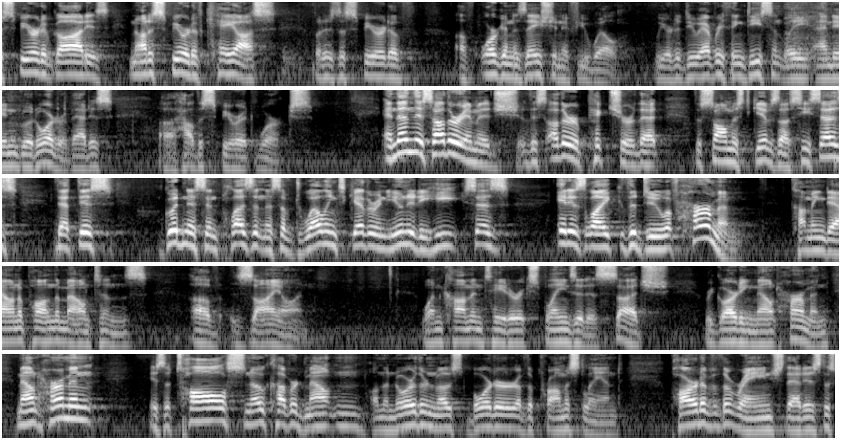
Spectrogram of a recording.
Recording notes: preached at Grace Orthodox Presbyterian Church in Sewickley, PA, during the evening Worship Service on Sunday, July 16, 2023.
